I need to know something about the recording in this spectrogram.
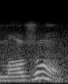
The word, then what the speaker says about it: mangeons: For example, instead of nous mangons, it is nous mangeons. Without the E, the sound is a hard G like G in gold, rather than the soft G like the G in Georgia.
